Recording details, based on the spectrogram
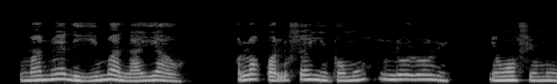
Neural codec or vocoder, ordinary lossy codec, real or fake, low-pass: none; none; real; 7.2 kHz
